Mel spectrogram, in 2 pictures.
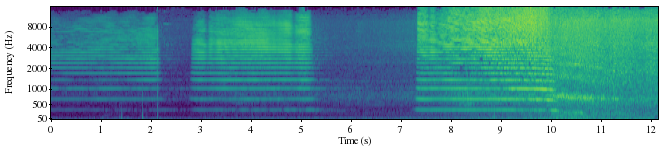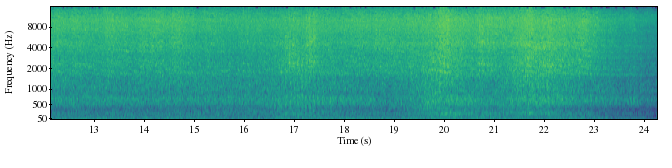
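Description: WAP-7 electric locomotive's air horn sounding three times as the express approaches: the end of one blast, another, then a long one that falls in pitch as the locomotive passes. Then the coaches rush past with wheels clattering over the rail joints, fading near the end.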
